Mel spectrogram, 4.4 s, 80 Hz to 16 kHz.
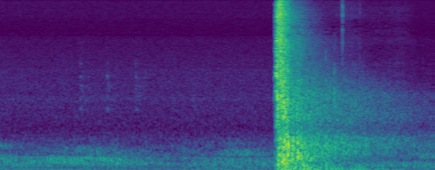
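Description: A single loud, sharp gunshot from a 2.5 inch barrel revolver firing Hornady Handgun Hunter .44 Mag or .454 Casull ammunition cracks close by, then rings out and fades over a low background hum.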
